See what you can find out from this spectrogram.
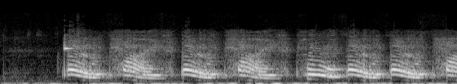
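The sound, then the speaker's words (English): Synthetic voice of a talking caller ID device on a bedside table reading out phone number digits, a loud, clear run of short, evenly spaced spoken syllables in a steady rhythm after a brief quiet start. “And here we have some gadgets as well. Another talking caller ID.”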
